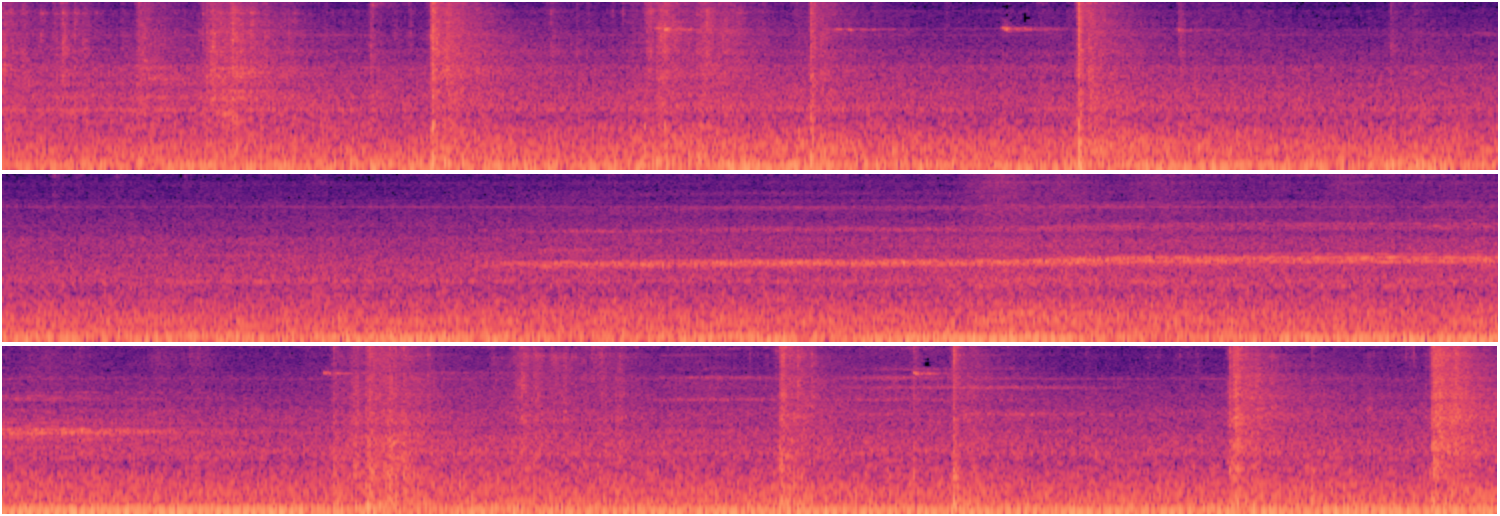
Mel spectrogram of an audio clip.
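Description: A train moving through a railway station, a steady low rumble with irregular sharp clacks and knocks. A high squeal holds for several seconds in the middle.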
